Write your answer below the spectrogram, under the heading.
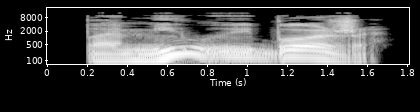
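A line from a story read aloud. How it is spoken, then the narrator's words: Muttered under breath. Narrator (Russian): пробормотал Мэтью себе под нос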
